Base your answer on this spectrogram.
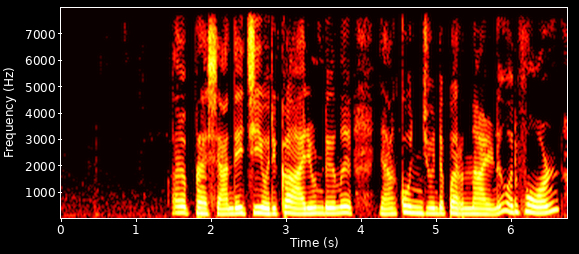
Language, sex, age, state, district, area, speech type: Malayalam, female, 30-45, Kerala, Kasaragod, rural, spontaneous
